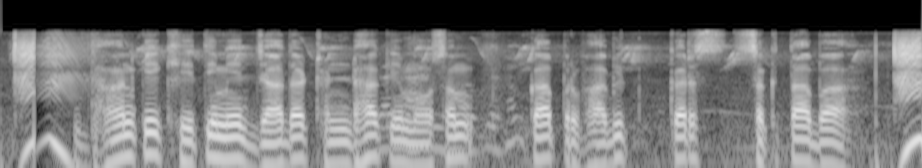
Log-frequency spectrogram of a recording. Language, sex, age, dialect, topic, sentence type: Bhojpuri, male, 31-35, Southern / Standard, agriculture, question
